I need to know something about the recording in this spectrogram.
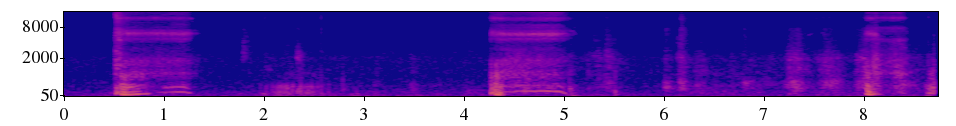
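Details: A male Maine Coon cat, two months older than the Norwegian Forest Cat he lives with, snores loudly with rasping, wheezy breaths every few seconds.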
